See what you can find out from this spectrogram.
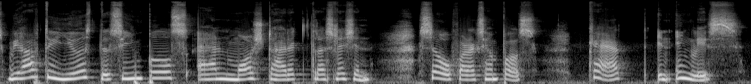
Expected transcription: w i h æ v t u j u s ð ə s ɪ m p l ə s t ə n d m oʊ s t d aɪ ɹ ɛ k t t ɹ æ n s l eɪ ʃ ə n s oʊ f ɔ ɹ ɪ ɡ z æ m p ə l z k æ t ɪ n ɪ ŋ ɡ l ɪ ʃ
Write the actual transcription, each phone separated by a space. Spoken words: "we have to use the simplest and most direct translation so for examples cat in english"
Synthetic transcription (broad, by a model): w i h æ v t u j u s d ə s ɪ m p ə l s ə n d m oʊ s t d aɪ ɹ ɛ k t t ɹ æ n s l eɪ ʃ ə n s oʊ f ɔ ɹ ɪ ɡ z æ m p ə l s k æ t ɪ n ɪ ŋ ɡ l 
